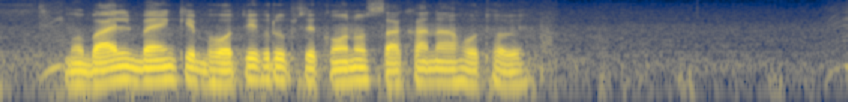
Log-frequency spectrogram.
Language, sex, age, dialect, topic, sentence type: Bhojpuri, male, 18-24, Northern, banking, statement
